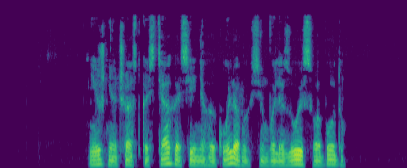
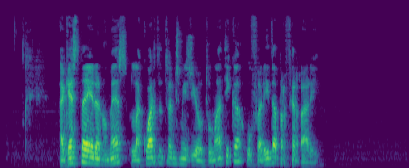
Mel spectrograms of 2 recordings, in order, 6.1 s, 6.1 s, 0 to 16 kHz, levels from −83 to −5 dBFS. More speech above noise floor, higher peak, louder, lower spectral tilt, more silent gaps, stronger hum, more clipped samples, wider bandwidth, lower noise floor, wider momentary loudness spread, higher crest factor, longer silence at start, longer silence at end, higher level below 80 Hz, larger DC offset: about the same, 49 dB vs 50 dB; about the same, -4 dBFS vs -6 dBFS; first, -22 LUFS vs -25 LUFS; about the same, -5.5 dB/octave vs -5 dB/octave; neither; neither; neither; about the same, 11.5 kHz vs 11.5 kHz; second, -71 dBFS vs -75 dBFS; second, 9 LU vs 13 LU; about the same, 20 dB vs 22 dB; first, 1.35 s vs 0.35 s; second, 0.95 s vs 1.4 s; first, -44 dBFS vs -66 dBFS; neither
